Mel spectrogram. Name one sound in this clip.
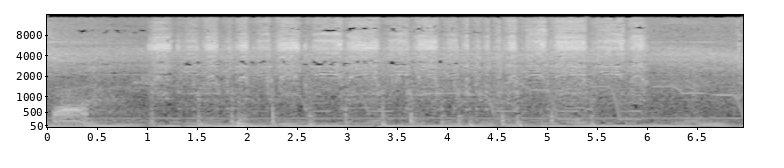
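A small electric motor whirs in short, buzzing bursts.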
